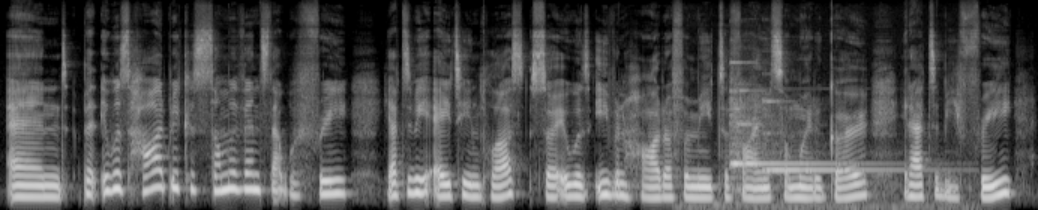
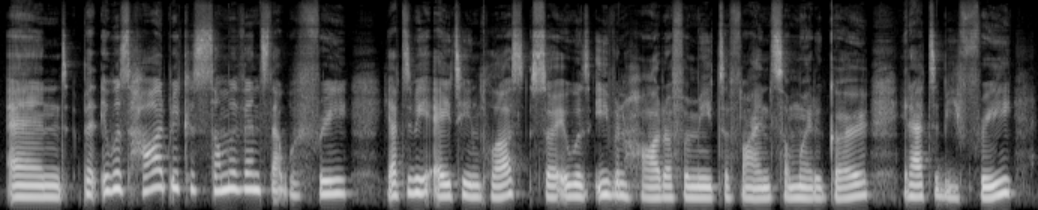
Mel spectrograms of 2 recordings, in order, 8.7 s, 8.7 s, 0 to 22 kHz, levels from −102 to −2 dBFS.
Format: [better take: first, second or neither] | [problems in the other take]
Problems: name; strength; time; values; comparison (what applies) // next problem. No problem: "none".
second | doorbell; noticeable; from 6 to 7 s; peak 3 dB below the speech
